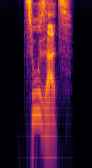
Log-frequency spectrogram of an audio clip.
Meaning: addition, additive
- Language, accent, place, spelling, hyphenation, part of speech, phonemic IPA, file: German, Germany, Berlin, Zusatz, Zu‧satz, noun, /ˈt͡suːzat͡s/, De-Zusatz.ogg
